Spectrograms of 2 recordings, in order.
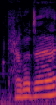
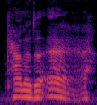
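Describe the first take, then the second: First: It runs straight into 'air' with no extra vowel. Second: It has a separate extra vowel before 'air'. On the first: The speaker calls it wrong. "It just sounds a bit wrong to me" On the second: The speaker calls it right. "I would pronounce that Canada Air"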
